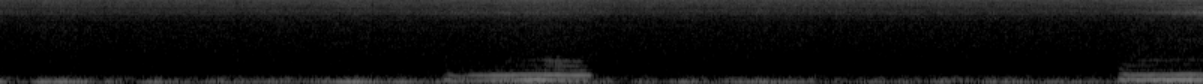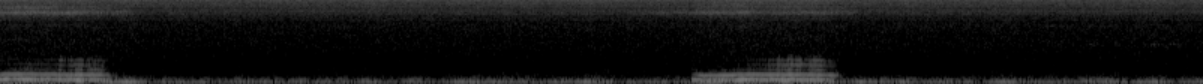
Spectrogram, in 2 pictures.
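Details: Senior black cat sleeping and snoring: three slow, tonal, humming snores about every five seconds over steady low room noise; cat snoring.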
